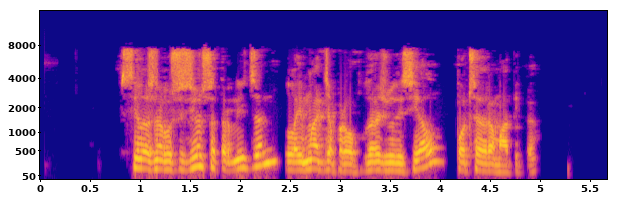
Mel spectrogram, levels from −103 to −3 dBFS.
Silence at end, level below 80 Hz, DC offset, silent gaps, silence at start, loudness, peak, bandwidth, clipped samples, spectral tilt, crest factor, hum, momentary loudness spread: 0.75 s; -58 dBFS; under 0.1%; 2.41-2.45 s, 4.07-4.13 s; 0.8 s; -17 LUFS; -2 dBFS; 8 kHz; under 0.1%; -3.5 dB/octave; 16 dB; none; 6 LU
